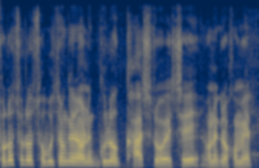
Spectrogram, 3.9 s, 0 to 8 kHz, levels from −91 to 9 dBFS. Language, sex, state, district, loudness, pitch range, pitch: Bengali, male, West Bengal, Alipurduar, -18 LUFS, 125-180 Hz, 160 Hz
